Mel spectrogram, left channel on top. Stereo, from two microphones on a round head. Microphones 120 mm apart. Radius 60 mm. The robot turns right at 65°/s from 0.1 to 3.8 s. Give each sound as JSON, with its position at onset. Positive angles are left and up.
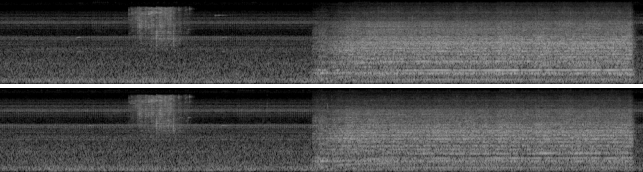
{"t": 1.3, "sound": "a dropped coin", "azimuth_deg": 170, "distance_m": 0.7}
{"t": 3.1, "sound": "a blender", "azimuth_deg": -25, "distance_m": 0.5}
